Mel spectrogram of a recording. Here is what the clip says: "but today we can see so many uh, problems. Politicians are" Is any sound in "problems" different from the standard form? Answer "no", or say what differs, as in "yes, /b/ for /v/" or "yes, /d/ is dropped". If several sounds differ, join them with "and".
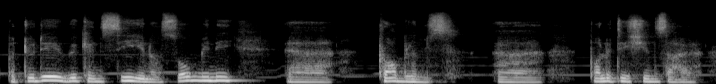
yes, /s/ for /z/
